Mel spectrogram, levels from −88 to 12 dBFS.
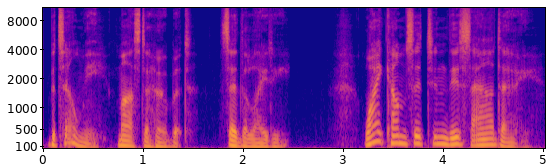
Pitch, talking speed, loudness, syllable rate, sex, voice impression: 115 Hz, 180 wpm, -18 LUFS, 5.0 syllables/s, male, masculine, adult-like, cool, slightly intellectual, slightly calm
